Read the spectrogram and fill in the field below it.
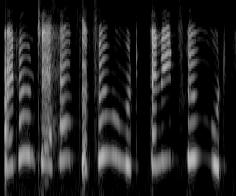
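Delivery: high, sing-song welcome; squeaky cheerful thank you; cutesy greeting voice. Acted. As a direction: coo at your viewers.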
